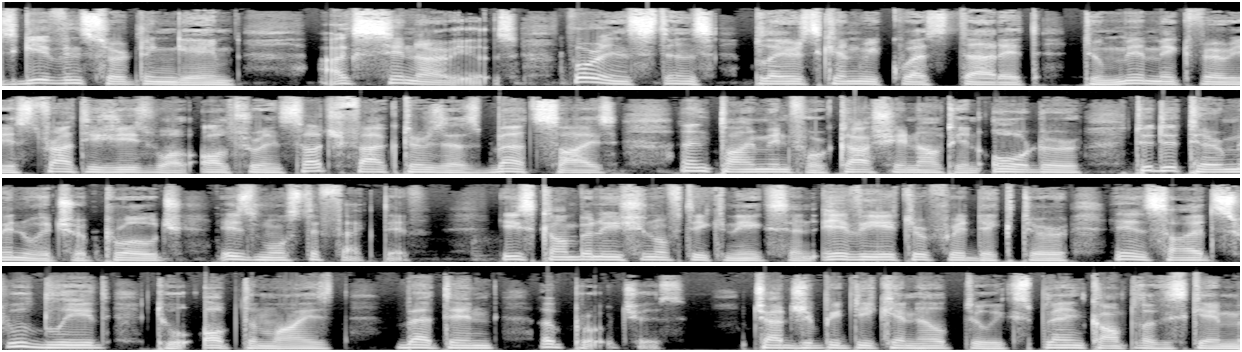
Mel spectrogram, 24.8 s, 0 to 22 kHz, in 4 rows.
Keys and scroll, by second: 0.0-3.0 typing, 8.3-14.0 typing.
